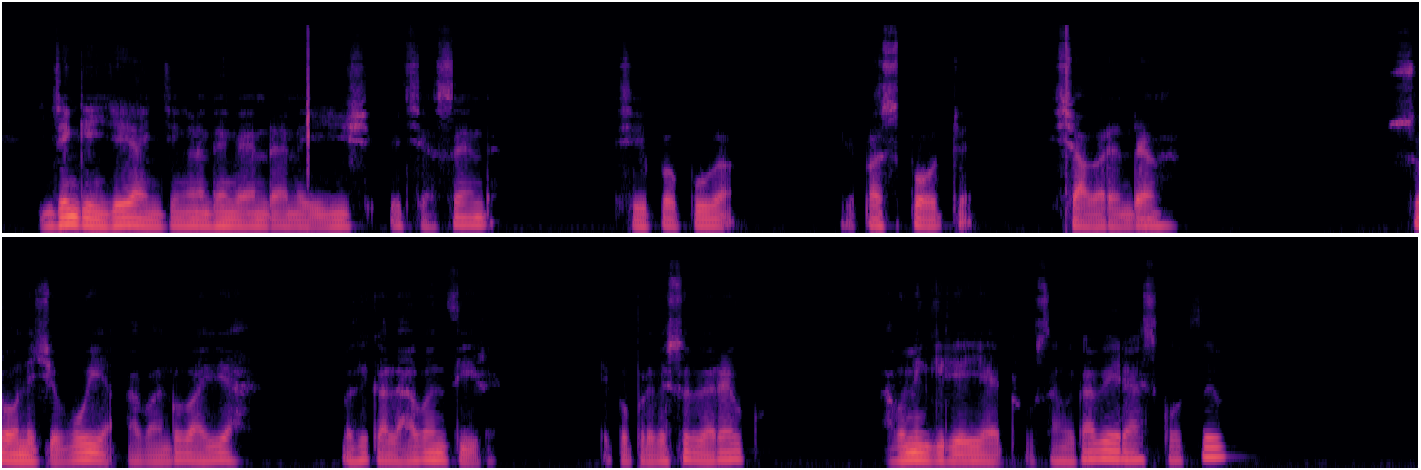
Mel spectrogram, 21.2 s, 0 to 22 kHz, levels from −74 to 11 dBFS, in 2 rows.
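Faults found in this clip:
HE-AAC compression, whole clip. Speech treble extends to about 14.9 kHz, then nothing above. Codec damage plainly audible: s sounds gritty and metallic, not simply dull. Likely component: HE-AAC encoder at a rate consistent with about 20 kbps. Upper band is rebuilt by spectral band replication, lower bands copied upward under a coarse envelope. Distinct from a plain low-pass: treble is present but synthetic, harmonics misaligned across the crossover.

Electrical switching spike, 2.29 s and 7.98 s. Each is a sharp snap of about 10 ms or less, sitting on top of the speech, which carries on uninterrupted beneath it. Likely cause: a nearby switch, motor or static discharge arcing, with the audio line picking it up. Distinct from a dropout or codec glitch: nothing is removed, the click is added energy.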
